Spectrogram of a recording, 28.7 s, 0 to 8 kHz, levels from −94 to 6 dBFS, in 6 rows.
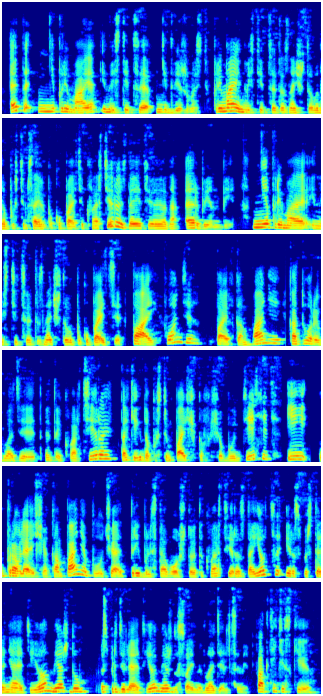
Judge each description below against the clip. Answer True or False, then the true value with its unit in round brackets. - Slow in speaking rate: False (135 wpm)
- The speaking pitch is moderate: True (170 Hz)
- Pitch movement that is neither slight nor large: False (6.0 semitones)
